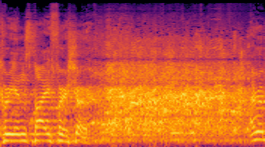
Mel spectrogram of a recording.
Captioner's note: audience laughing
